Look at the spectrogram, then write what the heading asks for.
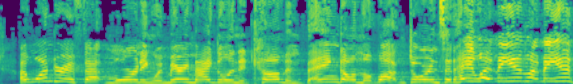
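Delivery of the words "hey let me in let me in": out of breath, frantic, hysterical high shout. Imagining someone banging on the locked door: acting out breathless hysterical shouting. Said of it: "out of breath, hysterical, shouting".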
